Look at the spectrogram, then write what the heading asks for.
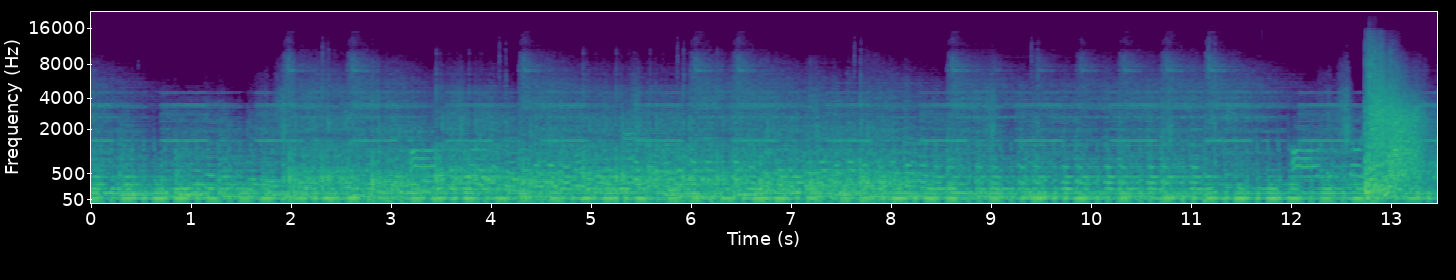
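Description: Shotgun blasts from the Resident Evil 2 Classic video game, played as Leon, sounding as loud repeated booms over constant game music and effects, with speech partly underneath.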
